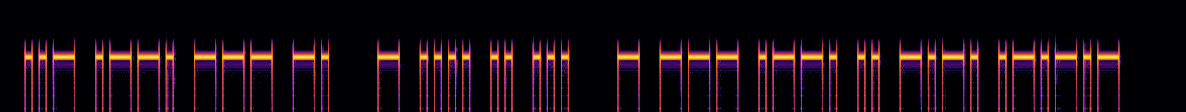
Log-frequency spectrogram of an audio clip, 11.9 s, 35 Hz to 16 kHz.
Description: Morse code, heard as a keyed tone, about 17 wpm, 700 Hz. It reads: UPON THIS TOPIC.
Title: Sentences from Top 1200 Words 17wpm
